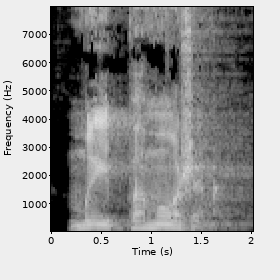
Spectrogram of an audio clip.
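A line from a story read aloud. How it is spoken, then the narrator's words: Booming voice inside head. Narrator (Russian): прогудел ответ в черепе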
